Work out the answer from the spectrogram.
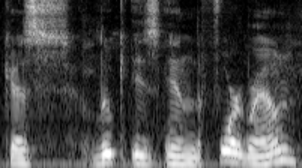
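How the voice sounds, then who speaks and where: Slow, halting man giving a drawing tutorial. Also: mid-range voice, darkish tone. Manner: halting, muttering to himself while working. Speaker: storyboard artist, tutor. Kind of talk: casual drawing tutorial, thinking aloud.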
